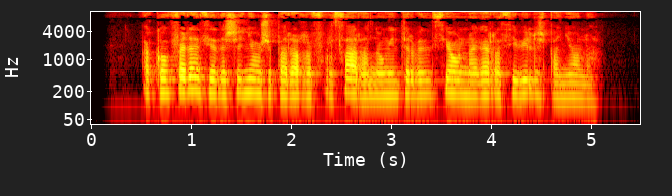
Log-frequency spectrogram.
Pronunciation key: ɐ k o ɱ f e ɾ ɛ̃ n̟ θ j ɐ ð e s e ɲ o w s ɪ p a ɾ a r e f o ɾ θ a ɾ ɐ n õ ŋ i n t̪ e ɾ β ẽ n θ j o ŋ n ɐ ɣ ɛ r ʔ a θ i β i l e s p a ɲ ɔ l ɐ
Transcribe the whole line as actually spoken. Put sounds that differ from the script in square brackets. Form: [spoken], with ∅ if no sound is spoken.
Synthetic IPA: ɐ k o ɱ f e ɾ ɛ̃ n̟ θ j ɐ ð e s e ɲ o w s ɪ p a ɾ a r e f o ɾ θ a ɾ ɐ n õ ŋ i n t̪ e ɾ β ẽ n θ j o ŋ n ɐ ɣ ɛ r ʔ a θ i β i l e s p a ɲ ɔ l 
